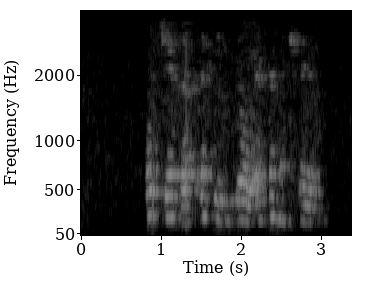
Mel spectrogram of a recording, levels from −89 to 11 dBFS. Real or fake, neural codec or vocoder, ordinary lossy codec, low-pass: real; none; MP3, 16 kbps; 3.6 kHz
